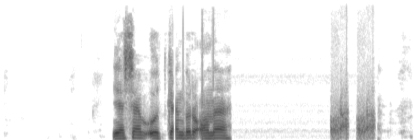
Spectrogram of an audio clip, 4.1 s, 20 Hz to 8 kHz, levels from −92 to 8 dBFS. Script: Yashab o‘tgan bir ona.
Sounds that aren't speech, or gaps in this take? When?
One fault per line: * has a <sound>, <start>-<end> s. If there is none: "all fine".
* has a dropout, 1.7-1.8 s
* has a laugh, 3.3-3.8 s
